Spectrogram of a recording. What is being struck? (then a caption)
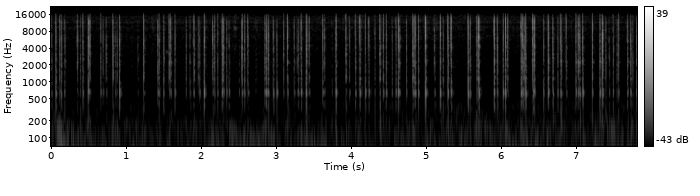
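Plastic spray bottle. Fingernails on both hands tap and scratch closely on a red plastic body mist bottle with a colorful leaf label, hollow and holding liquid. The result is a dense, quiet stream of quick, bright clicks and scratchy ticks over a faint steady tone near 645 Hz.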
